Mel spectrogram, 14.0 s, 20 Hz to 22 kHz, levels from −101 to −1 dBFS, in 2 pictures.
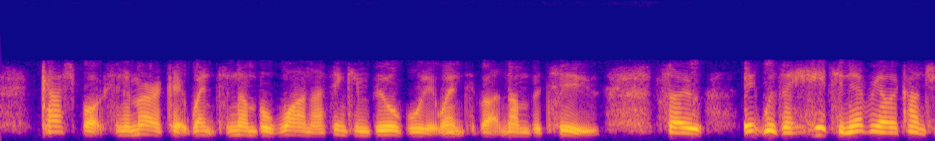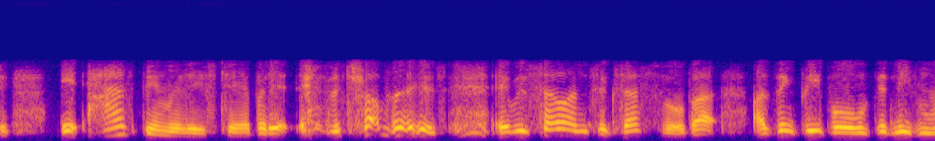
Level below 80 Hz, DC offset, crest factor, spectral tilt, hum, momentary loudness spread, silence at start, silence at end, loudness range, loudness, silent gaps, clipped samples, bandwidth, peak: under -90 dBFS; under 0.1%; 14 dB; -10 dB/octave; none; 7 LU; 0 s; 0 s; 2 LU; -18 LUFS; none; under 0.1%; 3.8 kHz; -4 dBFS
